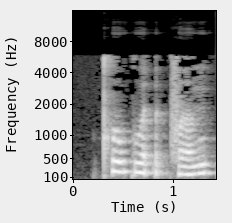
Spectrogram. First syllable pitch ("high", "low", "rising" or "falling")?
high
